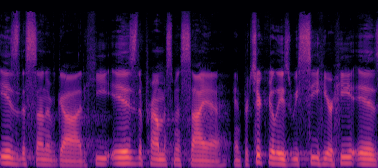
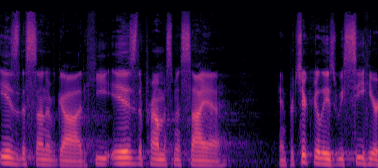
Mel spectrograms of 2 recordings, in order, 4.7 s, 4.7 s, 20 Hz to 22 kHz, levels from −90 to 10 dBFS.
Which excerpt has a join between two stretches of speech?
first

